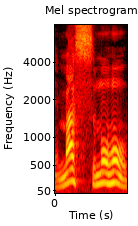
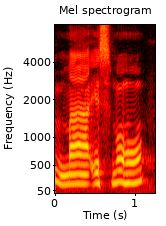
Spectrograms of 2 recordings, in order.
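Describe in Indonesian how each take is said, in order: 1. Kedua kata itu disambung menjadi satu. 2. Kedua kata itu diucapkan sebagai kata yang terpisah. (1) "masmuhu bukan ma ismuhu" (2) "bukan ma ismuhu"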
